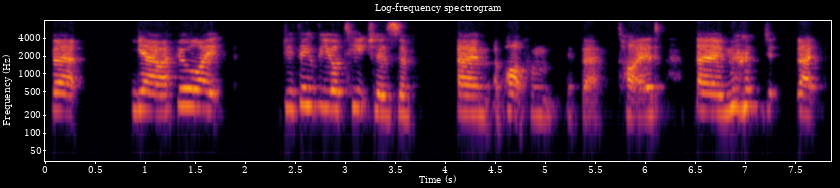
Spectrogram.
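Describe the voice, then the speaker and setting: A woman's voice: fairly high pitch, steady tone, measured pace. A young adult woman interviewing a guest in an encouraging tone. She stammers, repeats words and uses many fillers. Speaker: interviewer and regular vlogger. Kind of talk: supportive interview chat. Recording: dull lo-fi recording.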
